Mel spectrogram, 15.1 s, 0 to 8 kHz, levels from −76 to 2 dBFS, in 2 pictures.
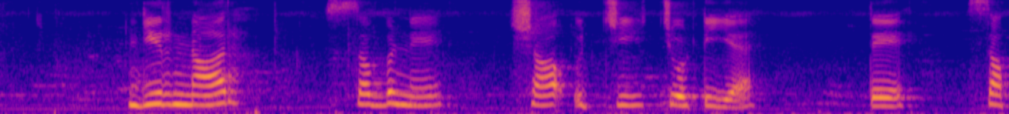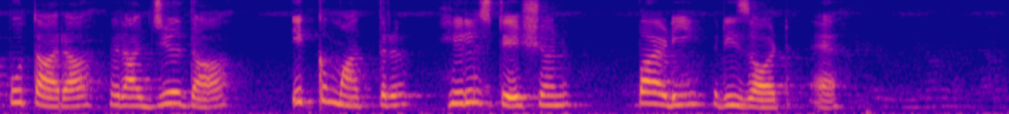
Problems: constant background noise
